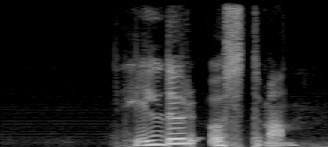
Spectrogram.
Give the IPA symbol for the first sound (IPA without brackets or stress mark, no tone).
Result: h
